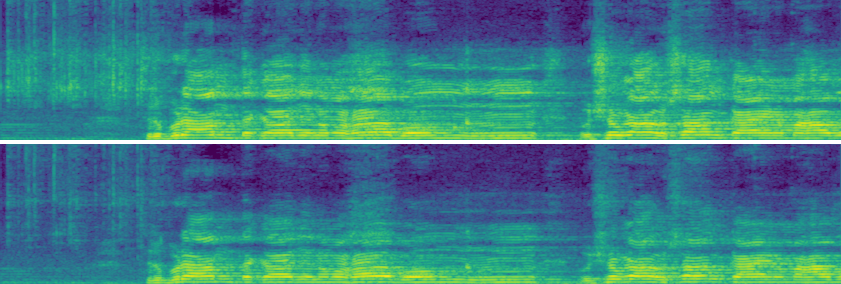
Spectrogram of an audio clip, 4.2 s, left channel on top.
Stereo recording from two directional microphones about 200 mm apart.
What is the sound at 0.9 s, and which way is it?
Speech, 55° left (ahead or behind).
